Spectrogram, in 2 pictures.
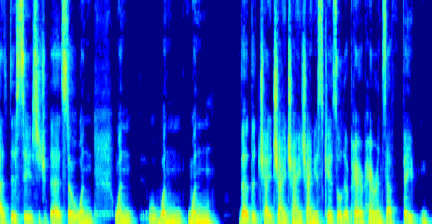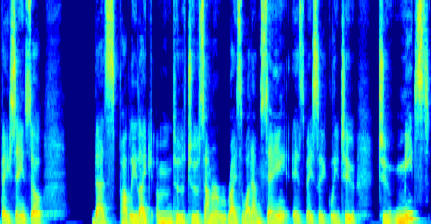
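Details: Adult who stutters, originally from China, first-year PhD student, with a past of covert stuttering behaviours; repetitions heard; stuttering.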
